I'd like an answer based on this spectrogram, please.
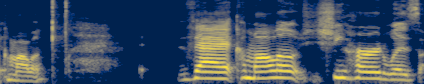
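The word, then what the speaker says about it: Kamala: I was waiting for you to start talking about it, but she mentions Camala and says, "Well, you know what? I hear Camela."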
